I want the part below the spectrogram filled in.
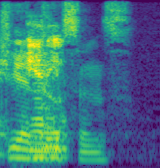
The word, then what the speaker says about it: Geonosians: Geonosians.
